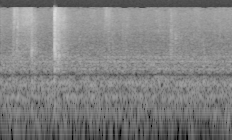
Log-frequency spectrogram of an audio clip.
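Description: A deck of oracle cards being shuffled by hand, faint, with one sharp click of the cards about half a second in.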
